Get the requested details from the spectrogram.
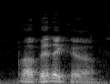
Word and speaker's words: Povitica: P-O-V-I-T-I-C-A, but depending on which country you're from, it's is how you pronounce it. There's it's pronounced Povitica, Pavitica, Povitica, but it kind of depends on which country you're from as to how you pronounce it,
